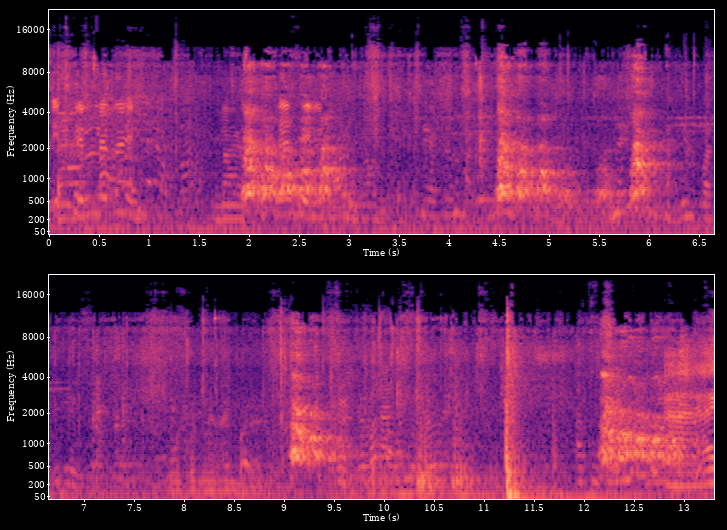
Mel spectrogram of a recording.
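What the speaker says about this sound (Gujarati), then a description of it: "કૂતરું ભસવા માંડ્યું." A dog barks in short bursts several times, moderately near, mixed in with ongoing chatter from people in a busy household.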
